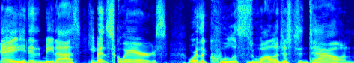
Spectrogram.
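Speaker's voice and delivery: put-on high-pitched, nasal, nerdy kid voice. Quoting a kid's line from a film, in a nasal nerdy kid voice. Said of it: "nasally ass, nerdy ass kid. This kid, he's like talking like this".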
